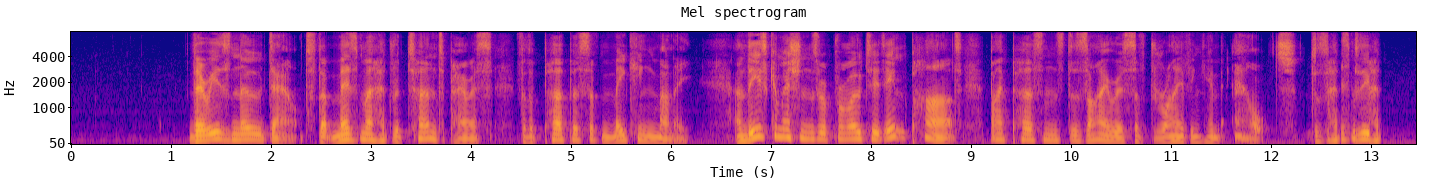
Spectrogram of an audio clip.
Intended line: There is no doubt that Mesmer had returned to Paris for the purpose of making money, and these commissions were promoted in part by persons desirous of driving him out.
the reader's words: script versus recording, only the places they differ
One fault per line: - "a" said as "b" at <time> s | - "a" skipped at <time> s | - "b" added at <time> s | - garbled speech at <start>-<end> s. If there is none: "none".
- garbled speech at 12.3-13.1 s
